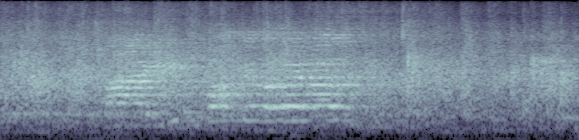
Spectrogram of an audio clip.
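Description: A man calls out loudly in an echoing hall.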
